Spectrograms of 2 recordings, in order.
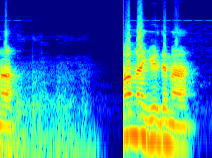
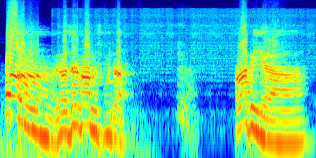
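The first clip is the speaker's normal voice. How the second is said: surprised; 4 semitones higher, 8 dB louder, slower than usual. Real, not acted. Sudden laser trap discovered.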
